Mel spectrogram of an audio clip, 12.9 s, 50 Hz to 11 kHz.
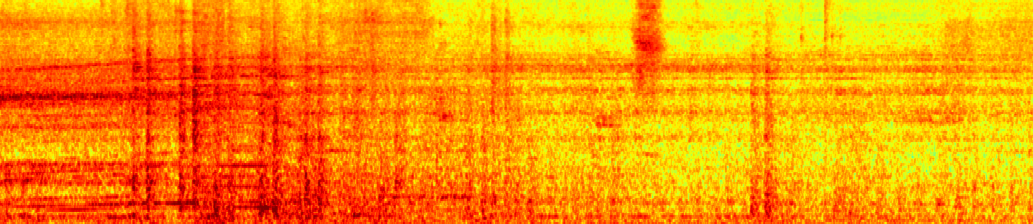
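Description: Keikyu 1500 series train's Mitsubishi IGBT-VVVF traction inverter and motors heard from inside the car, a hum of several tones rising slowly in pitch as the train accelerates. The tones fade out about four seconds in. The train then runs on with rumbling wheel and rail noise and a few clicks over rail joints, growing slowly quieter.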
